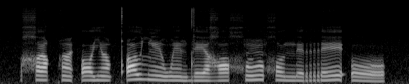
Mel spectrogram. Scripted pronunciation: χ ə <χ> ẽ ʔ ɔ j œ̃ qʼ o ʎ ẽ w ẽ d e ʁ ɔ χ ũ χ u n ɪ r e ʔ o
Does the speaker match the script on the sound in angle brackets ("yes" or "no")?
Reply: no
